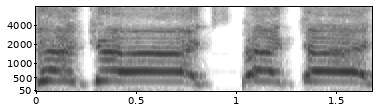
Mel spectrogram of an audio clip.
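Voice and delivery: screamed all-out, very high, shrill, full volume. Retelling a classmate shouting out in the middle of a lecture, retelling a scream. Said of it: "he would just scream it out as fucking loud as he could".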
